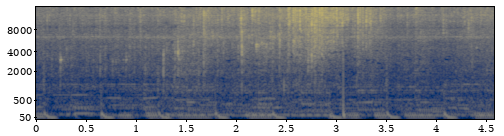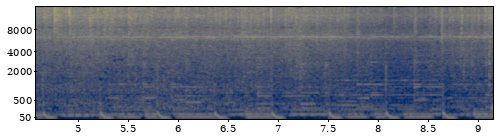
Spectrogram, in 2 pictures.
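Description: Paratha sizzles and fries steadily in ghee on a hot griddle, a continuous crackling hiss with small pops and occasional scraping as it cooks, close and fairly loud with no talk.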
